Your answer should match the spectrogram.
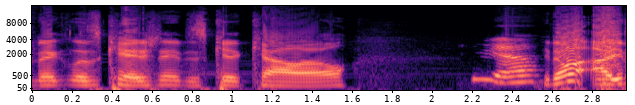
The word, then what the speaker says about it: Kal-El: Inspector is spelled Inspektor. With a K even. Oh my god. Baby Kal-El. Kal-El?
